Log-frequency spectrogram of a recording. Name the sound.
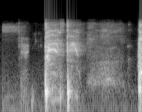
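sneeze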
